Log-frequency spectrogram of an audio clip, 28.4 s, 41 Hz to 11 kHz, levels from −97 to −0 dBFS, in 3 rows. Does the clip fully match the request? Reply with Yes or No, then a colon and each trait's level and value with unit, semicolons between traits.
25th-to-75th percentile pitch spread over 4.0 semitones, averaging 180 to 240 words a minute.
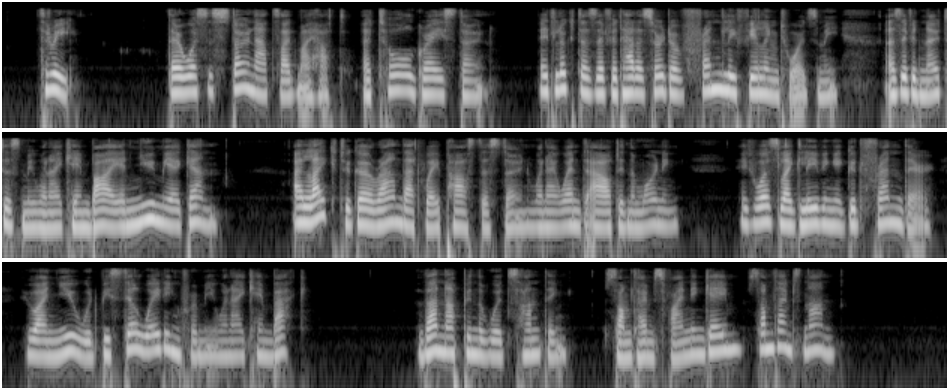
No: average, 3.1 semitones; average, 185 wpm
